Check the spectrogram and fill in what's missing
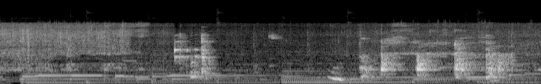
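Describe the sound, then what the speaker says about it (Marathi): Chopped onion dropped into hot oil in a heated kadhai sizzles and crackles as it fries for a Maharashtrian dry shrimp (sukat/jawla) and green chilli dish, with sharper bursts of sizzling later and a voice speaking at the start. "तेल आता गरम झालेलं आहे त्यामध्ये कांदा टाकून घेऊया"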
